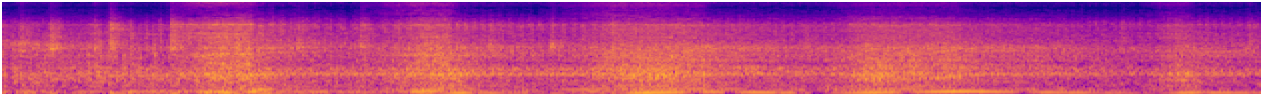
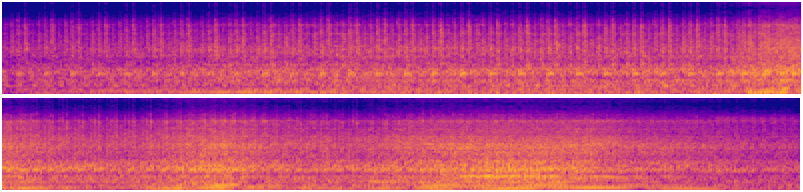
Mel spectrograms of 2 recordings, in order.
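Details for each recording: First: Carbureted petrol car after replacing a hardened, pinholed fuel hose that let air in and caused misfiring and jerking: engine idles and revs cleanly with no stumble, miss or surging; normal running. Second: Carbureted petrol car, customer complaint of missing and jerking: uneven stumbling idle with irregular dips and surges; fuel pressure not right, suspected air leak into the fuel hose or a pump problem causing the misfire.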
